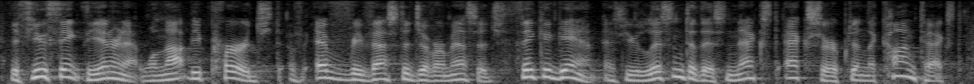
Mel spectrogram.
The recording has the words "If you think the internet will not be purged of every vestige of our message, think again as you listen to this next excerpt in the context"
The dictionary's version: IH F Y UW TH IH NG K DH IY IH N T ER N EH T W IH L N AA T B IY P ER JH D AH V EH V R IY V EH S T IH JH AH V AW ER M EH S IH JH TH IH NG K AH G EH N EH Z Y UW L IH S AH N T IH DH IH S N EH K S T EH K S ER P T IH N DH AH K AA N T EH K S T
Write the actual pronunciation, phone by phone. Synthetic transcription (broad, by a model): IH F Y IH TH IH NG K DH IY IH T ER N EH T W IH L N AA T B IY P ER JH D AH V EH V R IY V EH S T IH JH AH V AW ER M EH S IH JH TH IH NG K AH G EH N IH Z Y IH L IH S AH N T IH DH IH S N EH K S T EH K S ER P T IH N DH AH K AA N T EH K S T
